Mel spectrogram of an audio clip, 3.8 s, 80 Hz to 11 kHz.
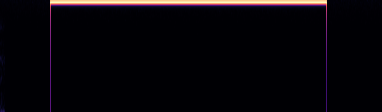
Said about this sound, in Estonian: Nüüd kuulame aga heli sagedusega 10 000 hertsi.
